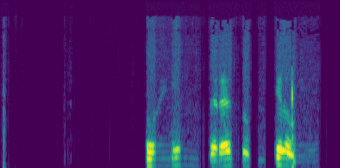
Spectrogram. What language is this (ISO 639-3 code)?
lrk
